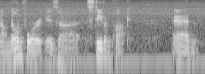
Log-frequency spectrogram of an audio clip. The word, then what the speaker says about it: Stephen: known for is uh Stephen Park and Steven is actually spelled with ph it's not V it's actually Stephen Park uh that's his real name a lot of people confuse Steven with Stefan so I don't want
